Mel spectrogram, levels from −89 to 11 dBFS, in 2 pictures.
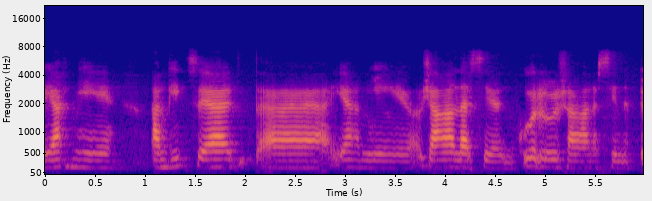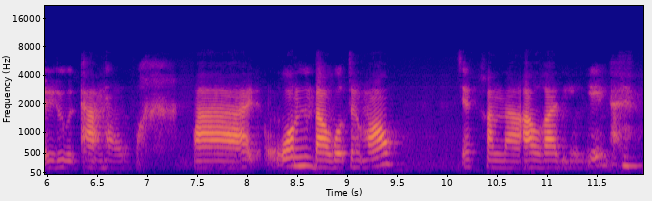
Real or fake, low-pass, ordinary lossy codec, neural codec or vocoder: fake; none; none; codec, 16 kHz, 1 kbps, FunCodec, trained on LibriTTS, 50 frames a second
